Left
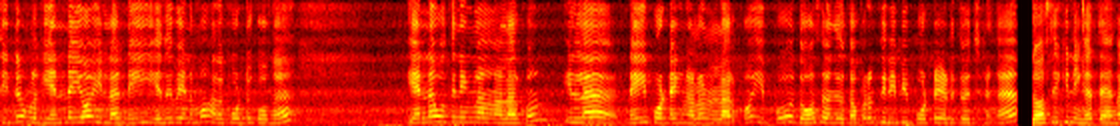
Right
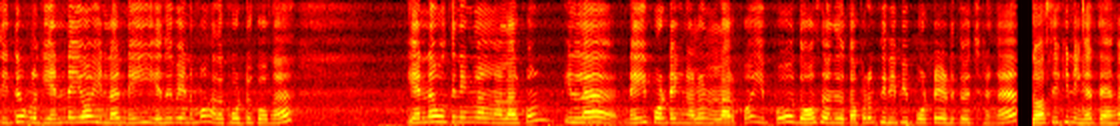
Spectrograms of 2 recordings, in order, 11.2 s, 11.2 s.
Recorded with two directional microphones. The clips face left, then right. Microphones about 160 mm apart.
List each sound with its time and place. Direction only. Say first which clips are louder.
0.0 s a woman's voice: right 6 dB; 35° right (ahead or behind)
2.3 s a woman's voice: right 6 dB; 60° right (ahead or behind)
4.0 s a woman's voice: right 5 dB; 35° right (ahead or behind)
10.2 s a woman's voice: left 1 dB; centre (ahead or behind)
10.5 s speech: right 3 dB; 30° right (ahead or behind)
